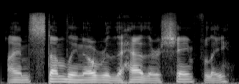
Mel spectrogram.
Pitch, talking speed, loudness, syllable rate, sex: 105 Hz, 175 wpm, -17 LUFS, 5.9 syllables/s, male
